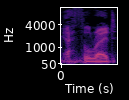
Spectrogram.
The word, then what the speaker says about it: Ethelred: I'm very certain, though, that our King Ethriald the Unready audience is definitely going to really pick up over time. – Yeah, but you've lost them by pronouncing Ethelred Ethriald.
